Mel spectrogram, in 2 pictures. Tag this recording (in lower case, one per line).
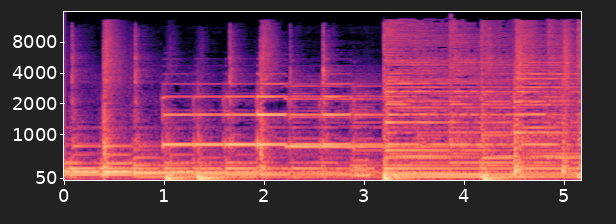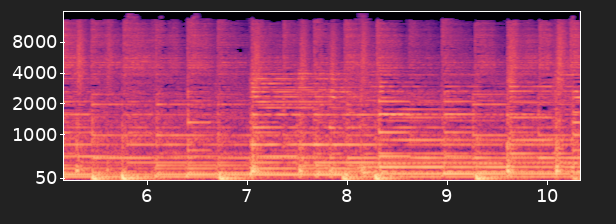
steel guitar
music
